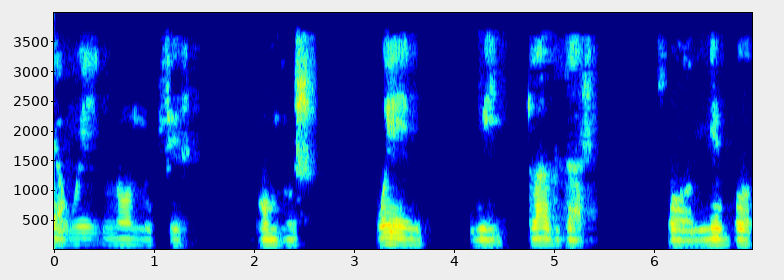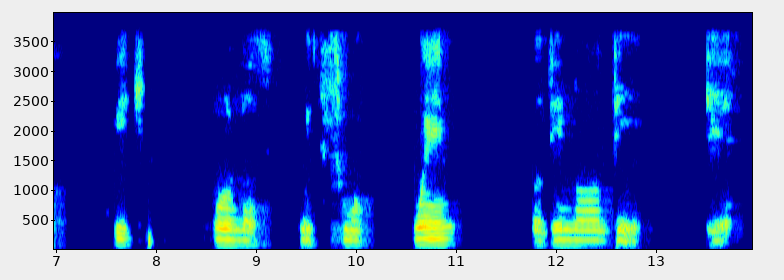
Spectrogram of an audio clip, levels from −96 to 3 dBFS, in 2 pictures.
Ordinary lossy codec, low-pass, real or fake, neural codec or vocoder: AAC, 16 kbps; 3.6 kHz; real; none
